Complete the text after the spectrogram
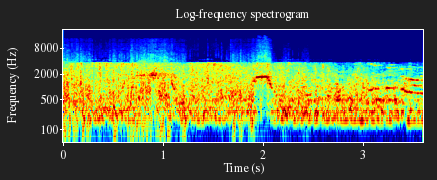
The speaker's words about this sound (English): A lightning bolt strikes a tree next door. The blast is intense. It felt a little bit as if it kind of pushed me back a little bit.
